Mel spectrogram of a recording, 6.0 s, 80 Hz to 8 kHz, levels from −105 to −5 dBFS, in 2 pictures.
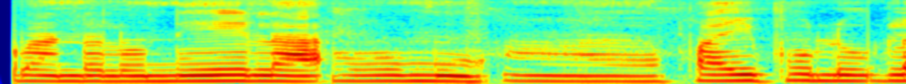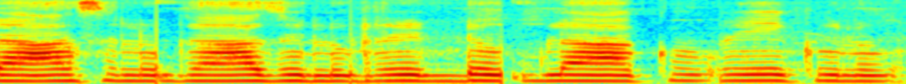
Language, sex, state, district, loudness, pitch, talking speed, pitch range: Telugu, female, Andhra Pradesh, Chittoor, -16 LUFS, 200 Hz, 110 wpm, 195-205 Hz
